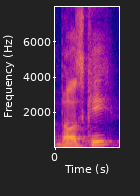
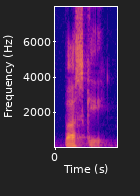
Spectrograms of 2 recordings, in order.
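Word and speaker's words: Buske: And then, uh, Buzzky. Buzzky. B U S K E. Yeah. Okay. Yeah. Busky. Busky. Yeah. I was hearing buzz.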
